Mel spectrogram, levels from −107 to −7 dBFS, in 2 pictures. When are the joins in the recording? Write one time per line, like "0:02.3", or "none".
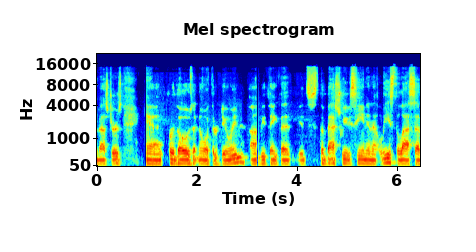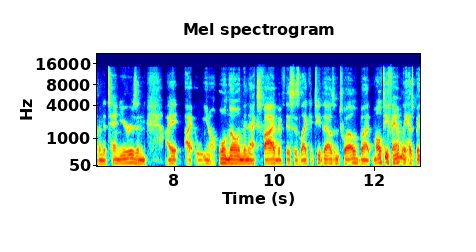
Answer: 0:01.0
0:03.2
